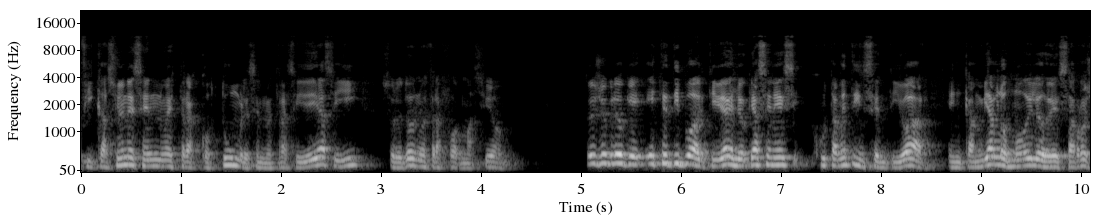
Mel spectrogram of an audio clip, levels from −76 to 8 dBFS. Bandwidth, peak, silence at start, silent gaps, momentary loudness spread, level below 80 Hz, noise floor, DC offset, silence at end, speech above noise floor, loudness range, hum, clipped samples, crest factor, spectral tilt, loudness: 11.5 kHz; -4 dBFS; 0 s; none; 13 LU; -66 dBFS; -75 dBFS; under 0.1%; 0 s; 53 dB; 7 LU; none; under 0.1%; 20 dB; -7 dB/octave; -22 LUFS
